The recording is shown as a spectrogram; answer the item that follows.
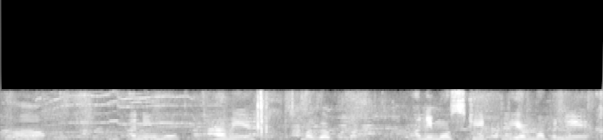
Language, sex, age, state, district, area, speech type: Nepali, female, 18-30, West Bengal, Alipurduar, urban, spontaneous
